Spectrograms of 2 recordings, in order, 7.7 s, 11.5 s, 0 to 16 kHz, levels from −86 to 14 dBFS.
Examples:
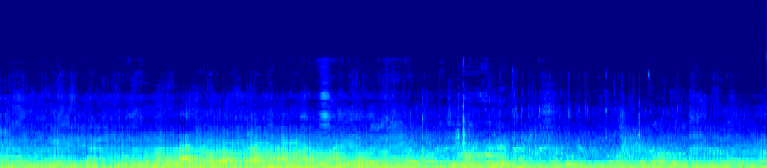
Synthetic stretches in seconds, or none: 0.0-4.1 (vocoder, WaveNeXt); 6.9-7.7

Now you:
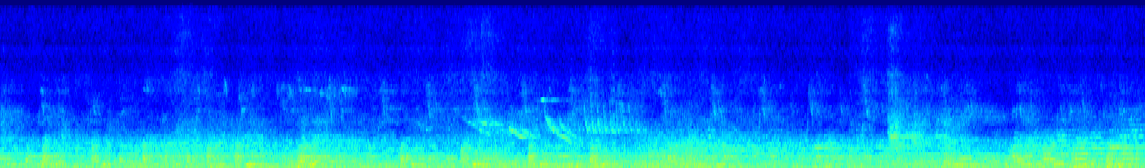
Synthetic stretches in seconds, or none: 0.0-11.5 (vocoder, Vocos)

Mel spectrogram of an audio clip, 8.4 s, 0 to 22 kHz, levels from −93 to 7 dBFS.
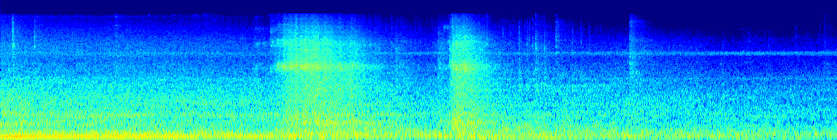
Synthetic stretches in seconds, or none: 0.8-5.0 (vocoder, Vocos)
